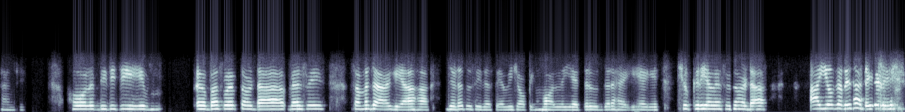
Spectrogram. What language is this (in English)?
Punjabi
